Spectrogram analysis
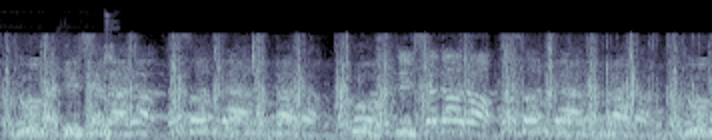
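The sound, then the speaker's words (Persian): Crowds at Mahsa Amini's funeral in Saqqez chant anti-government slogans. Many voices shout in unison in a steady, repeating rhythm of loud bursts with short gaps, and the massed cries stay strong throughout. “شرکت کنندگان در مراسم روز شنبه شعار دادند: حکومت اعدام، دست از جنایت بردار.”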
